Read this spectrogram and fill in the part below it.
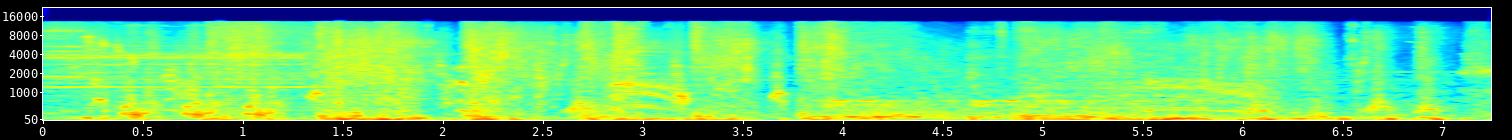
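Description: Swords slash and clash in quick, loud bursts.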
